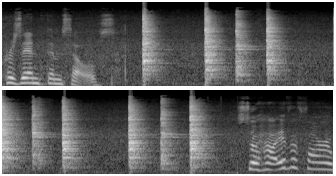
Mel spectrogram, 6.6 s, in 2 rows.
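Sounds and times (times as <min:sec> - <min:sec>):
speech: 0:00.0 - 0:01.3, 0:05.8 - 0:06.6
clanks on a metal gate: 0:01.4 - 0:05.6.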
